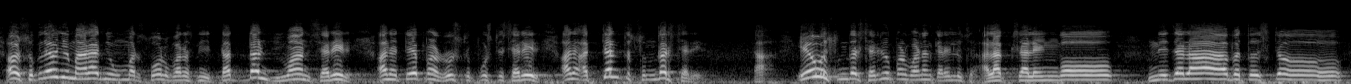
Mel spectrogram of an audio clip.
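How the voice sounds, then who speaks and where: An older man from Gujarat giving a spiritual lecture, telling stories and slowly chanting verses. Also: high-pitched, sing-song. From Gujarat, India. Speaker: preacher. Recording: dull lo-fi recording.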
